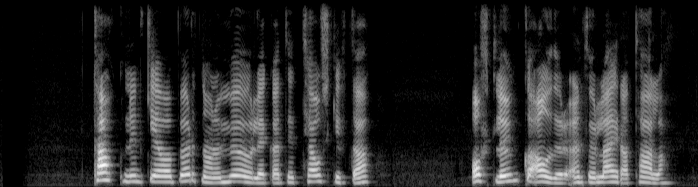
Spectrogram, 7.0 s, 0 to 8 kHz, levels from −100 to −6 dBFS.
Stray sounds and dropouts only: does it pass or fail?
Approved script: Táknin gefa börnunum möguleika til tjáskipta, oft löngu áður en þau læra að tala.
pass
